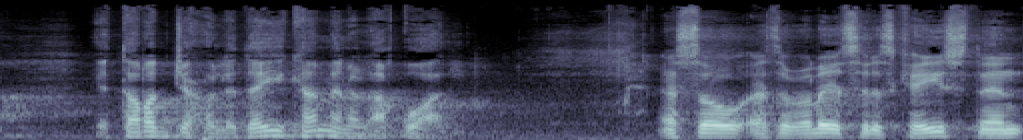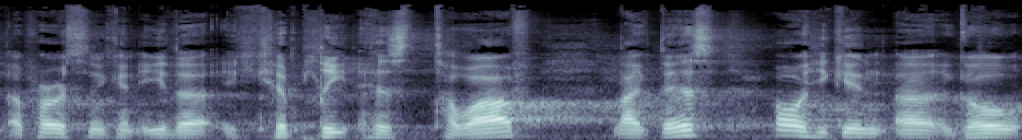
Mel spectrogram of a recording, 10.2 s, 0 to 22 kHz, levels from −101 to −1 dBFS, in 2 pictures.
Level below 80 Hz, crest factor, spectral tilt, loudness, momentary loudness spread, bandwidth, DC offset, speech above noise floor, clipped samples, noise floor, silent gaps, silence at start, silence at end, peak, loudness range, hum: -58 dBFS; 20 dB; -4.5 dB/octave; -24 LUFS; 11 LU; 19 kHz; under 0.1%; 32 dB; under 0.1%; -56 dBFS; none; 0 s; 0 s; -4 dBFS; 7 LU; none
